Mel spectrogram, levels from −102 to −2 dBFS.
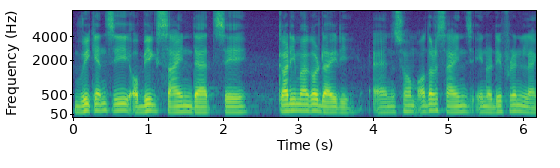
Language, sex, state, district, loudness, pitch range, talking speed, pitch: English, male, Sikkim, Gangtok, -19 LUFS, 100-125 Hz, 185 wpm, 110 Hz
